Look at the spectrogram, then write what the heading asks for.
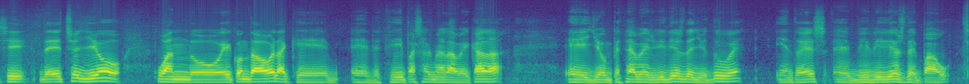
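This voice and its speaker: A man speaks with fairly even intonation and a dark, mellow tone, the sound dry with no echo. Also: fairly low pitch for a man, moderate pace. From Catalonia, near Barcelona. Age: 30s. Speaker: woodcock hunter; guest. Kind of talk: casual interview chat. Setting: outdoors in the Pyrenees. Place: forest.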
